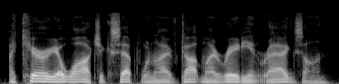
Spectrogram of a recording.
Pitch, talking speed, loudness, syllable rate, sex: 100 Hz, 210 wpm, -18 LUFS, 5.1 syllables/s, male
